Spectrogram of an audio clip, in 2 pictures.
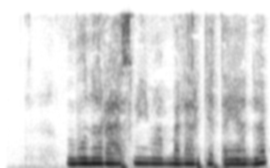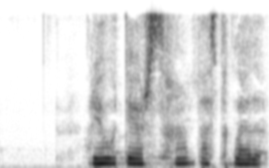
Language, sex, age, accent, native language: Uzbek, female, 18-24, Xorazm, Uzbek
